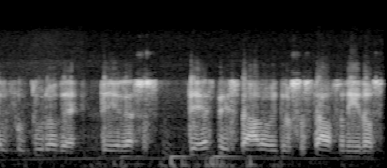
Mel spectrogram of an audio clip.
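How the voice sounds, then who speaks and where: Noticeable background noise is present in the recording. A man talks fairly slowly over it. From Alaska. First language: English (speaking Spanish). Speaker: state senator. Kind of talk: interview. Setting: phone call. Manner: halting.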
